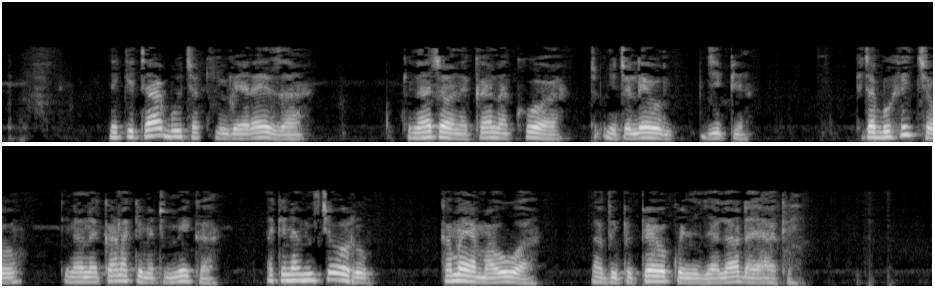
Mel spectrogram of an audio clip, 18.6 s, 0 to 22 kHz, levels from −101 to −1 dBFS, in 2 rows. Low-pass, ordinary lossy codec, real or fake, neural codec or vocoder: 7.2 kHz; MP3, 24 kbps; fake; codec, 16 kHz, 4 kbps, FreqCodec, larger model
